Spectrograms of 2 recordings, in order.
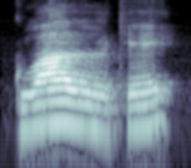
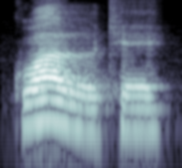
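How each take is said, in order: No difference in how they are said.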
